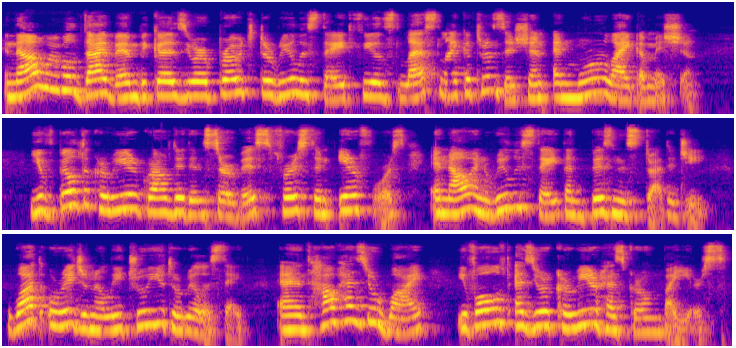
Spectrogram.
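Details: Adult female speaker; Normal speech.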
